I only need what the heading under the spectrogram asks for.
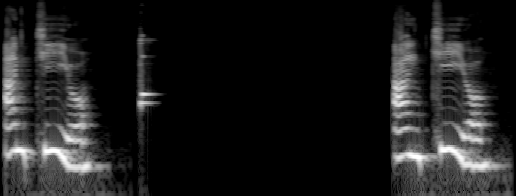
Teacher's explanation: Para dizer eu também em italiano, a gente pode dizer anche io, mas geralmente na língua falada a gente reduz essas duas palavras em anch'io, como se fosse uma palavra só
